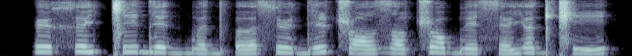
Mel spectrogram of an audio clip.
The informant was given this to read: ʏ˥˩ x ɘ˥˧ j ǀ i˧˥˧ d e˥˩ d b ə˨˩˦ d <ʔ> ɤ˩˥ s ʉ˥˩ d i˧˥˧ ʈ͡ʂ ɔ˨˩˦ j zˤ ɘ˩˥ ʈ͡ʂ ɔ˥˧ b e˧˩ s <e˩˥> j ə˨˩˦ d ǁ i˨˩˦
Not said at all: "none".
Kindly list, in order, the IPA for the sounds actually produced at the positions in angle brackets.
ʔ, ɘ˩˥

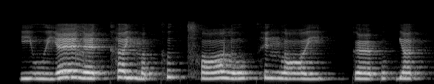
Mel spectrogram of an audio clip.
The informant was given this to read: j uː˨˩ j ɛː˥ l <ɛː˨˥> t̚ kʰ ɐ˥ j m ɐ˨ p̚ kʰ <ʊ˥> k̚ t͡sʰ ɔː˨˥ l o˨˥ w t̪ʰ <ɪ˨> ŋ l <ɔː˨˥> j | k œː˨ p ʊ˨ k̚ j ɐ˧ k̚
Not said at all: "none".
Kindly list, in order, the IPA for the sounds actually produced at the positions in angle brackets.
ɛː˧, ʊ˥, ɪ˧, ɔː˨

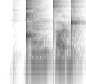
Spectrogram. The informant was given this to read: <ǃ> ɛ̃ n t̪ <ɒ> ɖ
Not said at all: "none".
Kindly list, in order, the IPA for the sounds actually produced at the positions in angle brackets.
ǃ, ɒ

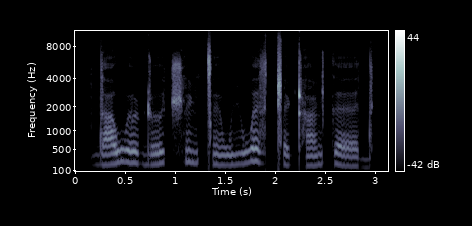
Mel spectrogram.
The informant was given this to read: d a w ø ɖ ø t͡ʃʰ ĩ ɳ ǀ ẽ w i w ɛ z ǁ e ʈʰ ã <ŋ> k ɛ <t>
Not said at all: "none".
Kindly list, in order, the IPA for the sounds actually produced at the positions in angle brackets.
ɳ, d

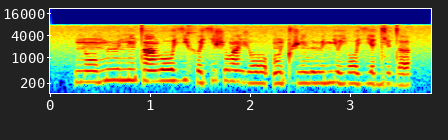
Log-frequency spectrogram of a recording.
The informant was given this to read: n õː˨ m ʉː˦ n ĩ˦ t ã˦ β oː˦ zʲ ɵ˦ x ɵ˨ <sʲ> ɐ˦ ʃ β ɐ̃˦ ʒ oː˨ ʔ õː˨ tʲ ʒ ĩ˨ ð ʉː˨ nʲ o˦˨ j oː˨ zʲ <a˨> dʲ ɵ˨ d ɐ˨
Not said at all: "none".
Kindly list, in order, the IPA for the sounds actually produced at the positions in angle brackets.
sʲ, a˨

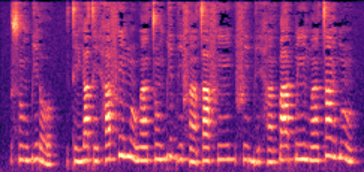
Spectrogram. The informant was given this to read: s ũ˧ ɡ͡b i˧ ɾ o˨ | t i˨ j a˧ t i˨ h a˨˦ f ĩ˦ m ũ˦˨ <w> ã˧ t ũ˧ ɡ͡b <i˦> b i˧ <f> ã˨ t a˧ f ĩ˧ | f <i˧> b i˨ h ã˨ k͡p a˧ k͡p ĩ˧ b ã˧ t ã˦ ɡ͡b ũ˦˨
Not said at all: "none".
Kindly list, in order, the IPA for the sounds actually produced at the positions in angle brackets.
w, i˦, f, i˧

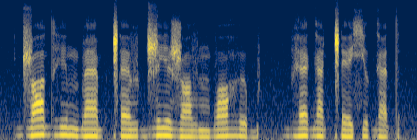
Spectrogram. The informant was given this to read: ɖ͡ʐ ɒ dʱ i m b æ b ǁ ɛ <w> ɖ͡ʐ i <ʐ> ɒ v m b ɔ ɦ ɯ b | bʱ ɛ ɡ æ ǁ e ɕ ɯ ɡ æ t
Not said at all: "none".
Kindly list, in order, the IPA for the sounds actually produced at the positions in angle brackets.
v, ʐ

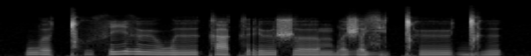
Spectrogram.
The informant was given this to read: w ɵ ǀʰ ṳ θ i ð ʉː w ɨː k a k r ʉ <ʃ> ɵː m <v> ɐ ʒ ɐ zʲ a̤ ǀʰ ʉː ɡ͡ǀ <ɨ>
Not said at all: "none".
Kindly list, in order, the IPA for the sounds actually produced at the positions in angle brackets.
ʃ, b, ɨ

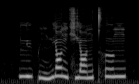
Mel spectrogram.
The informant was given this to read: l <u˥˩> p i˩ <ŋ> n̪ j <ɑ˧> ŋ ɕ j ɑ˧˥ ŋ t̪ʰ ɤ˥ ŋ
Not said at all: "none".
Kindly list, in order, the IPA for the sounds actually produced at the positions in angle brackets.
y˥˩, ŋ, ɑ˥˩

